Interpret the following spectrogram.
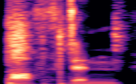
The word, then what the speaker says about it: often: No matter how often you do it, yo no pronuncio esa T. Hay gente que sí, often. Yo no.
